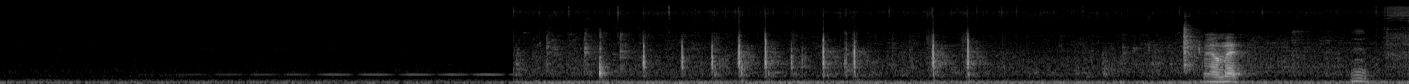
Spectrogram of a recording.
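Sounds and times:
faint grill sizzle hiss: 0:05.2 - 0:14.0
steady kitchen hum: 0:05.2 - 0:14.0.

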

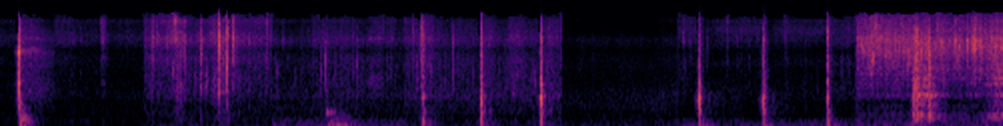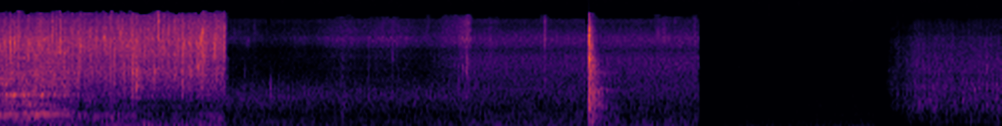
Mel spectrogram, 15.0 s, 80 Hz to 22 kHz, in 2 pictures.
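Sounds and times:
food sizzling in a pan: 0:06.4 - 0:09.2.

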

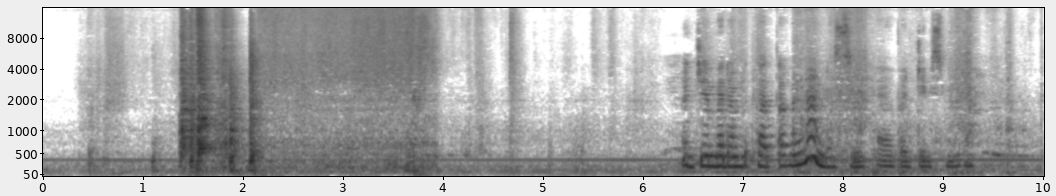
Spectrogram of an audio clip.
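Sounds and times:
kitchen utensils clattering: 0:01.4 - 0:02.2
running tap water: 0:02.1 - 0:04.0.

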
